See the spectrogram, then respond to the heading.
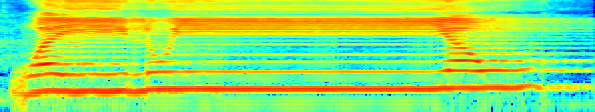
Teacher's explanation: Selanjutnya ada hukum idgham bi gunnah karena ada tanwin dhammah menghadapi huruf ya. Cara bacanya bunyi tanwin dimasukkan ke ya disertai bunyi dengung. Wailui, tahan.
